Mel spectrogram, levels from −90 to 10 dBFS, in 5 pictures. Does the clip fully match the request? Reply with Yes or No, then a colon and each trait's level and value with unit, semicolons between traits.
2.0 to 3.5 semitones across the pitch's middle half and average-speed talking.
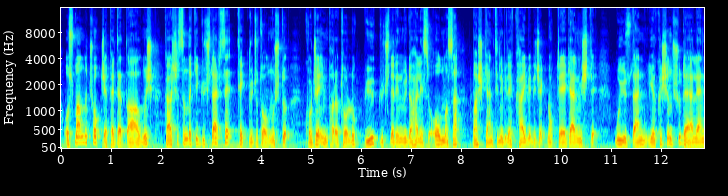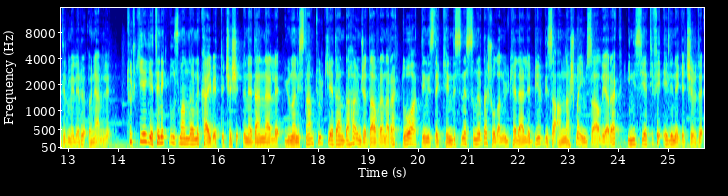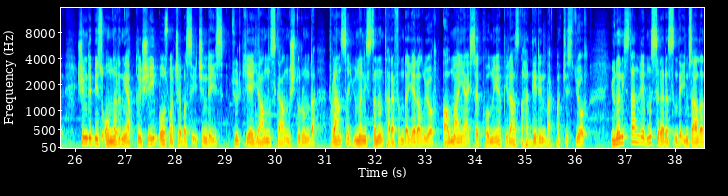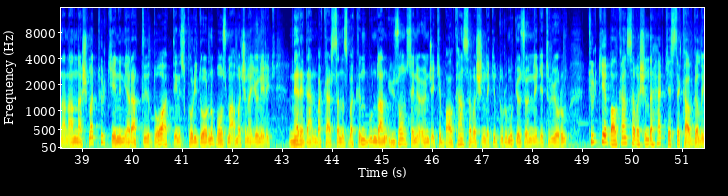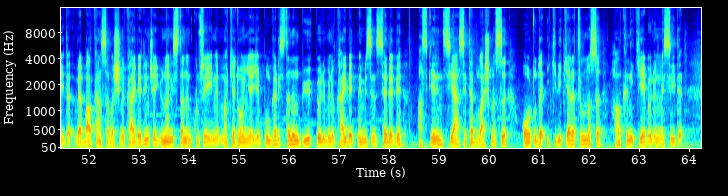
No: average, 4.3 semitones; average, 120 wpm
